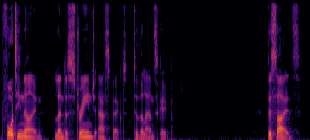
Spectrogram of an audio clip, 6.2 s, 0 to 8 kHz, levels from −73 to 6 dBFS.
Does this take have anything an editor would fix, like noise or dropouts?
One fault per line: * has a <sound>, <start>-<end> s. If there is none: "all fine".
all fine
